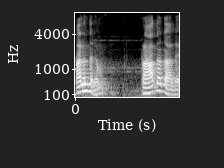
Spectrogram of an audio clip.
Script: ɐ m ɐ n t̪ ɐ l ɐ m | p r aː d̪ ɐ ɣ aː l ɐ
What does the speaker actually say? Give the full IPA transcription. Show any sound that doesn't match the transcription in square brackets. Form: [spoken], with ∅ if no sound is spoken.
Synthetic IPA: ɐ [n] ɐ n [d̪] ɐ [ɾ] ɐ m | p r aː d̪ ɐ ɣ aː l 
